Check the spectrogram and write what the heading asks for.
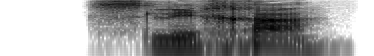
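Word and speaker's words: Slicha (סליחה): The Hebrew speaker is going to repeat this word part by part, starting from the end. You are to repeat each part after him, trying to make your pronunciation sound exactly like his. Be sure to repeat aloud. – Ha. Ha. Sli. Sli. Slicha. Slicha.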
